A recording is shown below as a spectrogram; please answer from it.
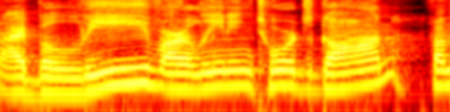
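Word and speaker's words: Gane: for this one fight cyril gone i'm i finally said it right i i stopped with the gun i'm going surreal gone taking on um alexander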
